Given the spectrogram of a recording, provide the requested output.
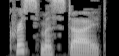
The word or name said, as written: christmastide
